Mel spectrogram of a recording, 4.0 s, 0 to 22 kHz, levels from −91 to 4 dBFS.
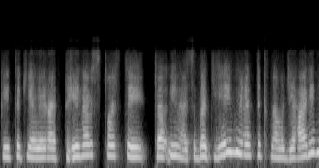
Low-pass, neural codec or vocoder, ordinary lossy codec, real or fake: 7.2 kHz; codec, 16 kHz, 0.5 kbps, FreqCodec, smaller model; Opus, 16 kbps; fake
